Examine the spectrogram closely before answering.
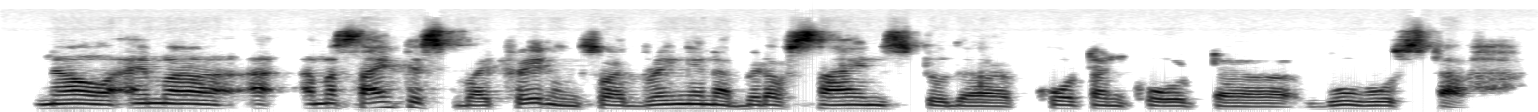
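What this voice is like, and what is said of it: Speaks with a noticeable accent. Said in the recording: “everyone will be used to my accent ... you have an accent”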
